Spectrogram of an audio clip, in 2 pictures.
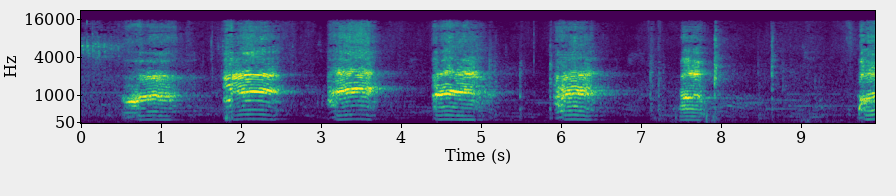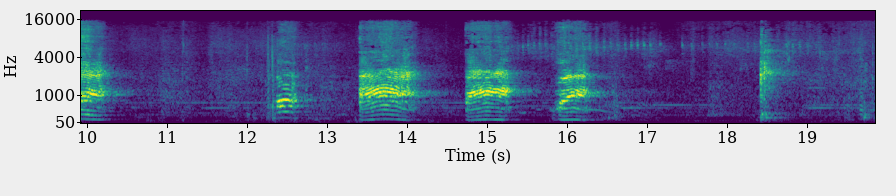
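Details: Female spotted seal pup, three weeks old and hand-reared at Oga Aquarium, Japan, calls loudly and repeatedly, apparently hungry or summoning its keeper. About a dozen hoarse, wavering bleats come in a steady series, each under a second long.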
